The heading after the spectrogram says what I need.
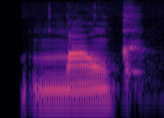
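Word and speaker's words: Munck: you remember noah monk a monk yes that's how he's pronounced the last name monk monk whatever your name is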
